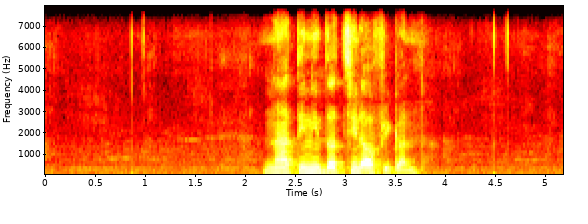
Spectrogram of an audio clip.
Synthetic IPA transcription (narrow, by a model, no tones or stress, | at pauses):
nat̪inid̪ʌt̪ːsʰinʌpʰrikʌn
